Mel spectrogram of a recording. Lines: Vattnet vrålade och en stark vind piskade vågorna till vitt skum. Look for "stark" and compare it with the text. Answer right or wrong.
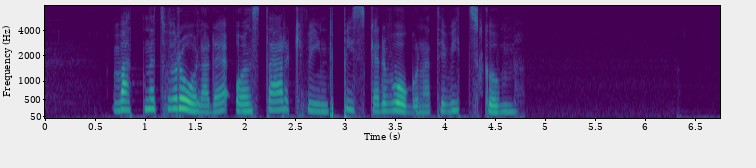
right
